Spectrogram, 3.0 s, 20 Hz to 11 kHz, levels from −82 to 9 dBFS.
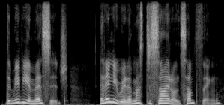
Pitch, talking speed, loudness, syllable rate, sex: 240 Hz, 240 wpm, -18 LUFS, 8.9 syllables/s, female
